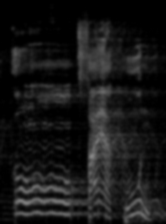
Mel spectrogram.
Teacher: نون ساکن کے بعد حروف اخفا کے 15 حرفوں میں سے فا ہے، تو یہاں ناک میں آواز کو چھپا کر پڑھیں گے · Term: اخفا حقیقی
